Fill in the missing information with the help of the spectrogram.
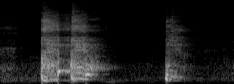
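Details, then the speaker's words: Cough recorded with a Boya shotgun (directional) microphone; the person coughing had been coughing all the previous night, with a suspected virus. "Any more coughing you'd like to do? Any demonstrations of sound?"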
